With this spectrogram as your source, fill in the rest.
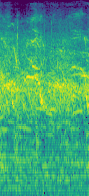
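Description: A chicken at a busy poultry market, a short clucking call close by over a dense crowd murmur.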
